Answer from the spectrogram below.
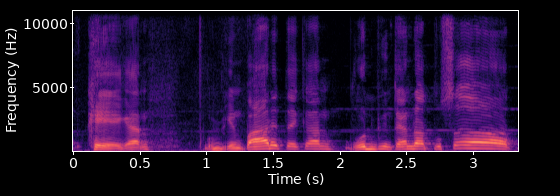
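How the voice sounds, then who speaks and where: A young man, a guest telling a story in casual chat, animated, acting out dialogue and swearing casually. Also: high-pitched, moderate pace.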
